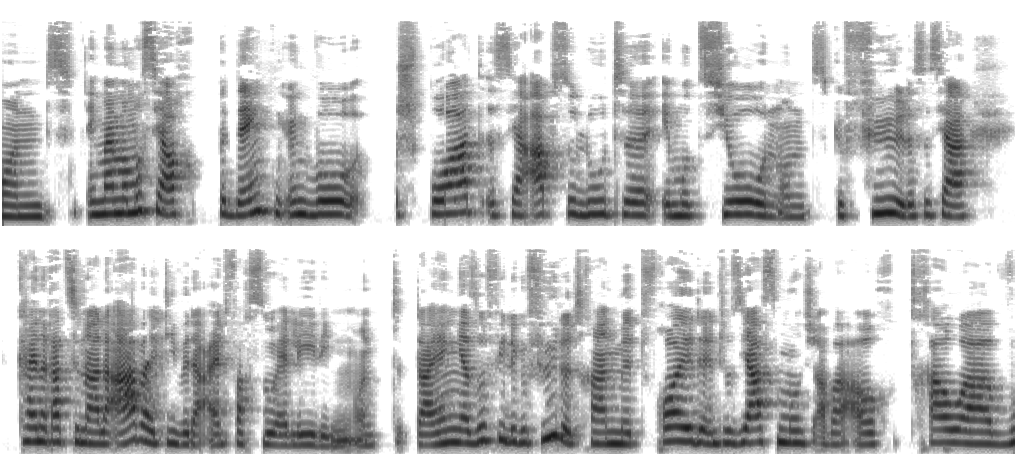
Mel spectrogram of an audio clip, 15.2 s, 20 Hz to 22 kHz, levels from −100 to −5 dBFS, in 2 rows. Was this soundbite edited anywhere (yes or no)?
no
